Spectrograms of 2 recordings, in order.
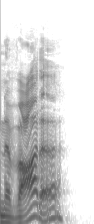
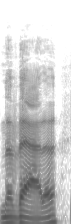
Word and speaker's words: Nevada: It's legal in Nevada, or Nevada. I'm sorry. It's pronounced Nevada.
